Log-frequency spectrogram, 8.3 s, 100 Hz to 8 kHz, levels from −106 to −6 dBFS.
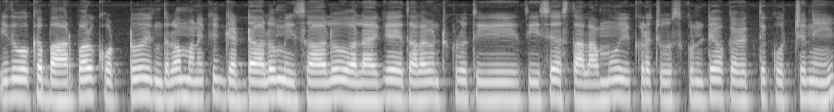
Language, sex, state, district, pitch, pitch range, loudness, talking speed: Telugu, female, Andhra Pradesh, Chittoor, 170 Hz, 165-180 Hz, -19 LUFS, 150 wpm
